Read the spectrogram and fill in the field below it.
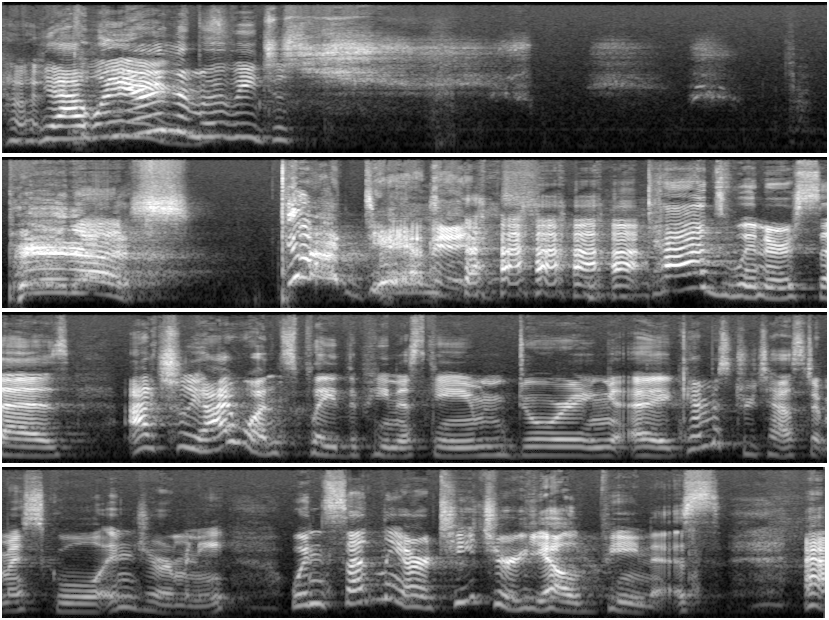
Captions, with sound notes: Yeah, when you're in the movie, just shh, shh. Penis! God damn it! [LAUGHS] KADZ Winner says, actually, I once played the penis game during a chemistry test at my school in Germany. When suddenly teacher yelled, penis.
